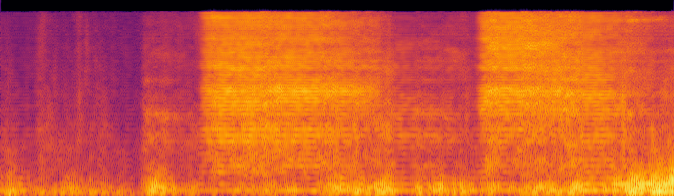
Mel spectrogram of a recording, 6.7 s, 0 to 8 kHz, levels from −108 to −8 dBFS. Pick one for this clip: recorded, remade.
remade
